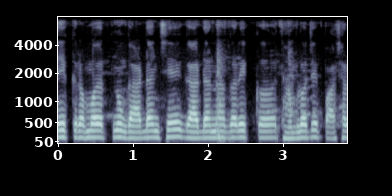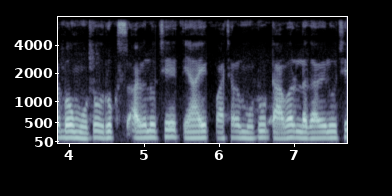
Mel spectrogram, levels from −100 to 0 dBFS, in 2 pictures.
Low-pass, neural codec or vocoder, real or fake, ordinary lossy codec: 7.2 kHz; none; real; none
